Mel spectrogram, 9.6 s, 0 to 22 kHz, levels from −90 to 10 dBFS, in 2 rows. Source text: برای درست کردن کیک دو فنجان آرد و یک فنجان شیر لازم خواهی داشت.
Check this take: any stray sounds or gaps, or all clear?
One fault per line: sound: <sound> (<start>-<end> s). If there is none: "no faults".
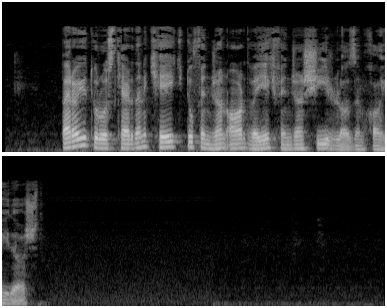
no faults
